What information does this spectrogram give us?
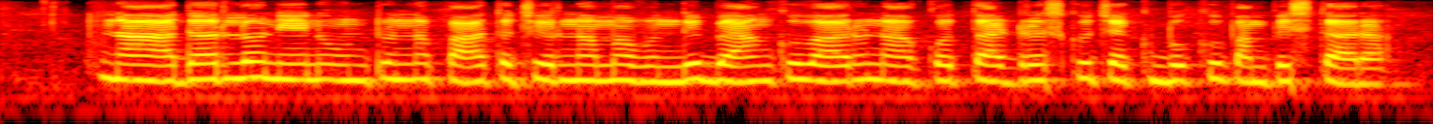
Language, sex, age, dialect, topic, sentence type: Telugu, male, 25-30, Utterandhra, banking, question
